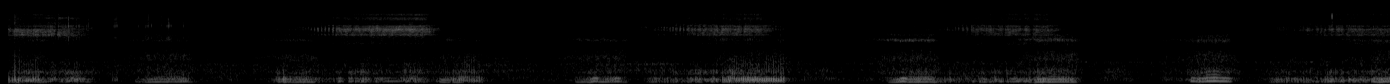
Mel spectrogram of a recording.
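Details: Sleeping Dalmatian snoring in tune with its owner indoors: rough, rasping snores in bursts about every two seconds, each with a breathy high hiss, separated by short quiet pauses.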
